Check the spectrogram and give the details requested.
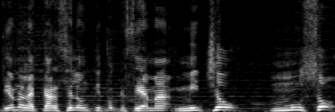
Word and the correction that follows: Mitchell Musso: Mitchell Musso.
